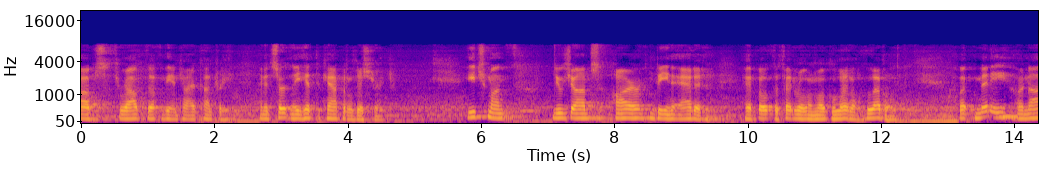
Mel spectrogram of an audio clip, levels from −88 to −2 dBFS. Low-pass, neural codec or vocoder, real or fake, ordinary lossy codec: 7.2 kHz; autoencoder, 48 kHz, 32 numbers a frame, DAC-VAE, trained on Japanese speech; fake; AAC, 48 kbps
